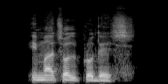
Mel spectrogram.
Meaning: Himachal Pradesh (a state in northern India)
- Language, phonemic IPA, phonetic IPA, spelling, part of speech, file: Bengali, /hi.ma.t͡ʃɔl‿pɾɔ.deʃ/, [hi.ma.t͡ʃɔl‿pɾɔ.deʃ], হিমাচল প্রদেশ, proper noun, LL-Q9610 (ben)-হিমাচল প্রদেশ.wav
